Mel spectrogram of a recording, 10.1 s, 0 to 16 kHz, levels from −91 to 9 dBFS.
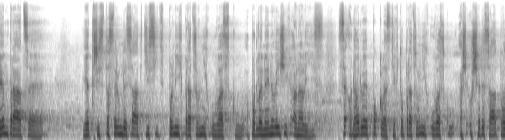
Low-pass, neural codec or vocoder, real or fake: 14.4 kHz; vocoder, 44.1 kHz, 128 mel bands every 256 samples, BigVGAN v2; fake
